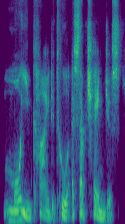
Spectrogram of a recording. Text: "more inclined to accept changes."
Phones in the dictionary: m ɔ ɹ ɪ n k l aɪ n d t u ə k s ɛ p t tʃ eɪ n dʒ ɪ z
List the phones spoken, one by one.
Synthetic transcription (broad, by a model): m ɔ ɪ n k aɪ n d t u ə s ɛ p tʃ eɪ n dʒ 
